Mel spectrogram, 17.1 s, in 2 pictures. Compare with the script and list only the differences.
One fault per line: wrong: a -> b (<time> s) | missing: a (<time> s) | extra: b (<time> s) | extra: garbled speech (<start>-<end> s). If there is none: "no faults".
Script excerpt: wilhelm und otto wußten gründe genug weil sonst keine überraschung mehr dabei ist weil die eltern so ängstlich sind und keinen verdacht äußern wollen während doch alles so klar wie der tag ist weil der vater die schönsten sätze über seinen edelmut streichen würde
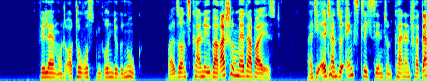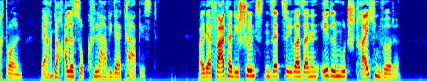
missing: äußern (8.7 s)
